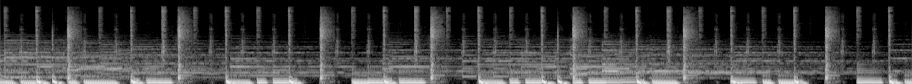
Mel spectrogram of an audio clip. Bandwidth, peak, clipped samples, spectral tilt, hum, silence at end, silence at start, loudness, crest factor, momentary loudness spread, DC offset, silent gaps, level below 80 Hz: 16.5 kHz; 0 dBFS; under 0.1%; -5.5 dB/octave; none; 0 s; 0 s; -14 LUFS; 12 dB; 7 LU; under 0.1%; none; -16 dBFS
